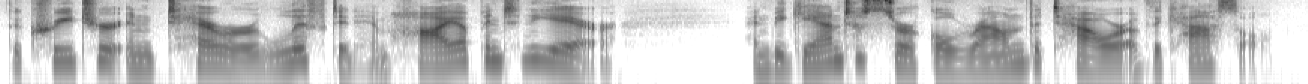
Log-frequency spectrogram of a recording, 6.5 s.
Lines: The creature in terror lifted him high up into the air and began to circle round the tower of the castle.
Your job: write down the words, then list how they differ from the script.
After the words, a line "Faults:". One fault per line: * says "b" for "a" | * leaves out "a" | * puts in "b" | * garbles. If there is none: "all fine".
The creature in terror lifted him high up into the air and began to circle round the tower of the castle.
Faults:
all fine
